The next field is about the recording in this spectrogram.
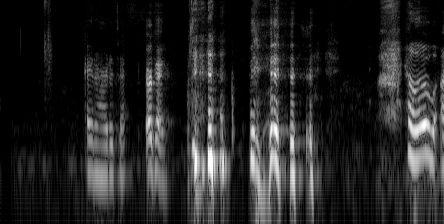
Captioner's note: laughs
